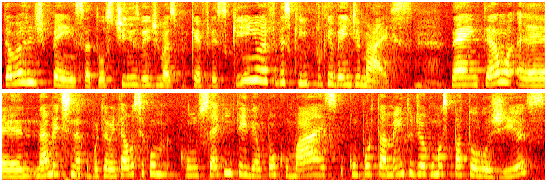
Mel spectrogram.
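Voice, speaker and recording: Her voice sits high as the woman talks fairly quickly. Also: ordinary pitch variation, hardly any pauses. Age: 20s. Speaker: psychologist. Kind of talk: interview. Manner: halting, many fillers and restarts.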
